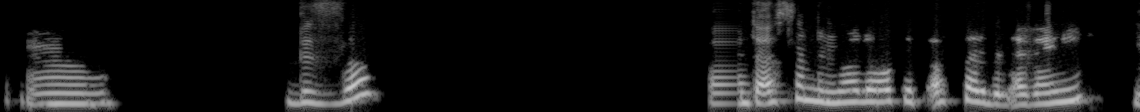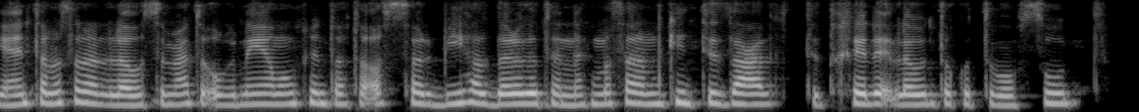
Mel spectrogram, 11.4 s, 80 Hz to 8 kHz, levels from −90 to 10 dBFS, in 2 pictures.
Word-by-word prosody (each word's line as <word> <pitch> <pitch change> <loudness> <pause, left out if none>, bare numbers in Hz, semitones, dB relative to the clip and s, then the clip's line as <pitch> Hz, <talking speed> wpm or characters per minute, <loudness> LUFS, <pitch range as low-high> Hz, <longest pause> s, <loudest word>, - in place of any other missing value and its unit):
آه. 235 0 -2 0.9
بالضب 260 - +2 1.7
هو 235 0 -5
أنت 250 0 +1
أصلًا 275 +7 +4
من 290 - +4
النوع 260 0 +3
اللي 275 +1 +4
هو 275 - +6
بيتأثّر 280 0 +2
بالأغاني؟ 235 +6 +2 0.3
يعني 215 0 -1
أنت 245 +2 0
مثلًا 250 0 +1
لو 205 0 +3
سمعت 225 +1 -5
أغنية 225 +2 -2
ممكن 235 +2 -1
تتأثّر 235 +1 -3
بيها 240 +4 -1
لدرجة 230 +1 +3
إنّك 210 +1 -5
مثلًا 235 +1 -1
ممكن 230 +1 -1
تزعل، 230 -2 +1
تتخنق 230 +1 -1
لو 220 0 +2
أنت 230 +1 -3
كنت 230 -1 -7
مبسوط؟ 225 +5 -5
235 Hz, 160 wpm, -24 LUFS, 225-250 Hz, 1.7 s, هو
